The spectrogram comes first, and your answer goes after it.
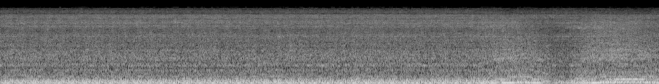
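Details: Porsche 911 first start after wiring pin fix: flat-six catches and holds a fast, even idle with a quick blip near the end; runs cleanly and steadily.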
